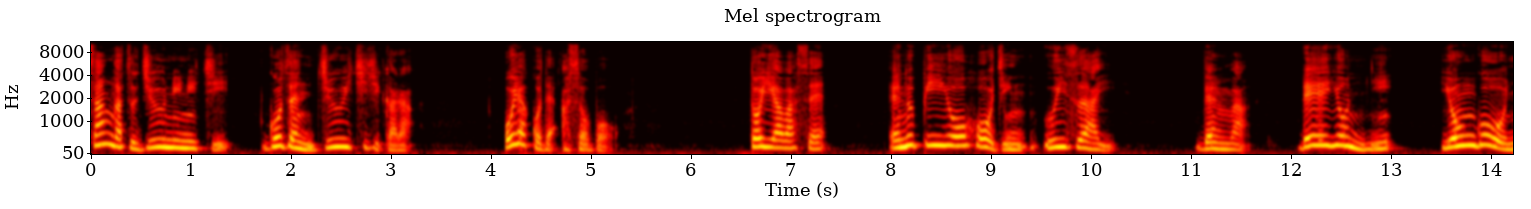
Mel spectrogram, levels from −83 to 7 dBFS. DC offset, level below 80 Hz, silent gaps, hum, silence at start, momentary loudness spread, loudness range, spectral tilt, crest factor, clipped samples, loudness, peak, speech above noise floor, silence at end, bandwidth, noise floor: under 0.1%; -64 dBFS; none; none; 0 s; 14 LU; 6 LU; -6.5 dB/octave; 16 dB; under 0.1%; -24 LUFS; -8 dBFS; 44 dB; 0 s; 10.5 kHz; -67 dBFS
